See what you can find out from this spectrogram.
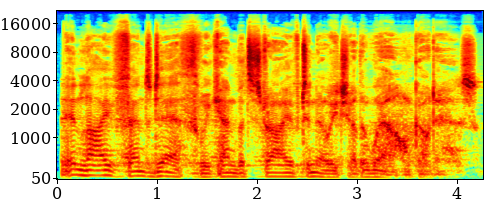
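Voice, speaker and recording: A somber, reverent shade from a video game, speaks solemnly and formally in a very deep voice, with murmuring voices clearly behind him. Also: male voice, measured pace, a crowd in the background.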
